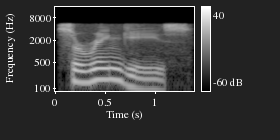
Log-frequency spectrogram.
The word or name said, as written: syringes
